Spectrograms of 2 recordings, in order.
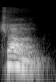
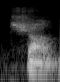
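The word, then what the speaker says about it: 乘: are familiar with Chinese, the word for vehicle, actually now in these days is pronounced Chung. So, but in the Tang Dynasty and before that, pronounced Shang.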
